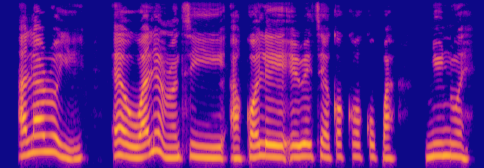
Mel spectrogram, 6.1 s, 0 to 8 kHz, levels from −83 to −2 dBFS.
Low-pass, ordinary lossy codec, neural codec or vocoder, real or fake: none; none; none; real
